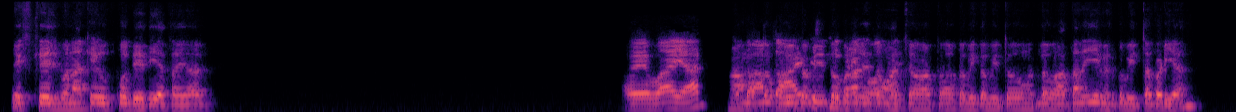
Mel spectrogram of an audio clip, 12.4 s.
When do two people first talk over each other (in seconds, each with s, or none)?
7.3 s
